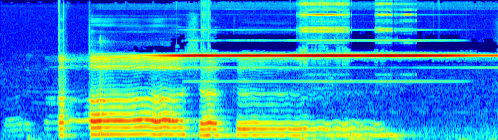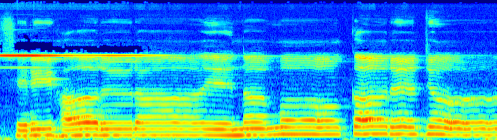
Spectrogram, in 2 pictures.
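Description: A man chanting a devotional verse in long, held melodic notes into a microphone. A steady high-pitched whistle, typical of PA feedback, rings over the voice from about a second in until about seven seconds in, and it is loudest around the middle.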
